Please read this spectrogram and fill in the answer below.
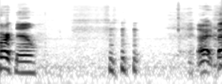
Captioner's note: laugh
